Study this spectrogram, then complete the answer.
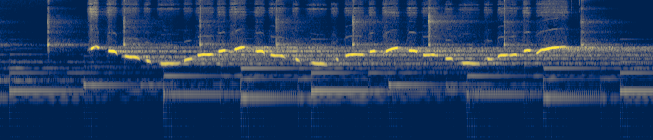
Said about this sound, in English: It was an old-timey whistle, like a... It took me a second. It was like, am I still dreaming? You know, am I really hearing this? I sit up in bed. I look around and I'm definitely awake and I definitely can hear somebody whistling a song.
